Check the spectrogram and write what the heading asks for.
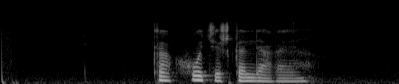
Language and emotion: Russian, angry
